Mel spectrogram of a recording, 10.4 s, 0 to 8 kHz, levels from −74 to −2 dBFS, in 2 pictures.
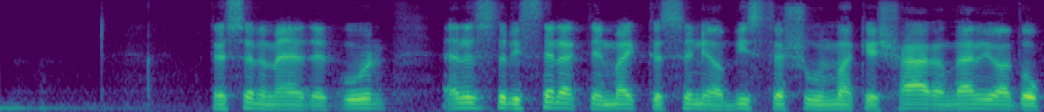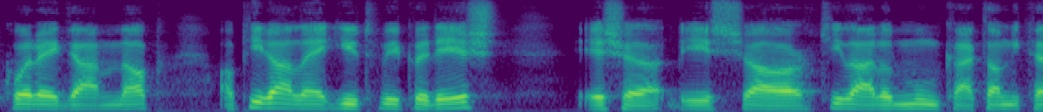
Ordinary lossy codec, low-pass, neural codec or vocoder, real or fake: none; none; codec, 16 kHz, 0.5 kbps, FunCodec, trained on LibriTTS, 25 frames a second; fake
